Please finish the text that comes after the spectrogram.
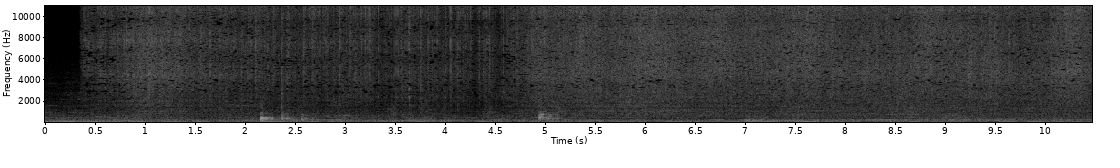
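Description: Moong dal dosa roasting on a pan over medium heat gives a steady, close sizzle and hiss throughout, with a couple of soft scraping touches early on.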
